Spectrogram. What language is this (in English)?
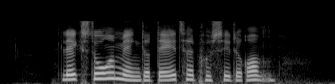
Danish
